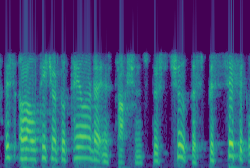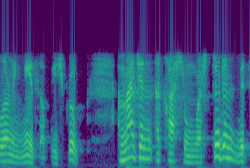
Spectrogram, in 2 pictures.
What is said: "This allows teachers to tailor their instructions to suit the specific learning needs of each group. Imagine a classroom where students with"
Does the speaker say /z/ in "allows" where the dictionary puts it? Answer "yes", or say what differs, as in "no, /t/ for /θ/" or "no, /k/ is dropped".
no, /z/ is dropped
